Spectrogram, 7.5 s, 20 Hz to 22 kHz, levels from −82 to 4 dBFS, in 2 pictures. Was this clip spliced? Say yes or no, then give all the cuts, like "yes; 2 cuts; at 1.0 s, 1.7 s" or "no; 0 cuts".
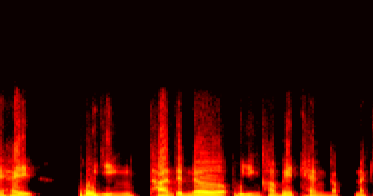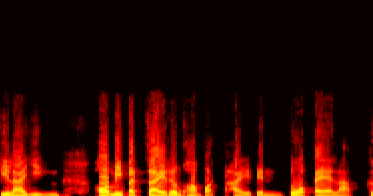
yes; 1 cut; at 1.4 s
